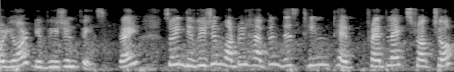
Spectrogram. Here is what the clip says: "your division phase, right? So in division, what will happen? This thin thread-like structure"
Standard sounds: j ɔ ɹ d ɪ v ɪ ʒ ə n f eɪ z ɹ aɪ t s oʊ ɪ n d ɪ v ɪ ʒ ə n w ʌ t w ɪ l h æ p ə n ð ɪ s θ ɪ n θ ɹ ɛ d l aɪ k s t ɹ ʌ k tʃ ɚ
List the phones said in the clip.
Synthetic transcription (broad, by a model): j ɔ ɹ d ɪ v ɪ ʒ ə n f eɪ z ɹ aɪ t s oʊ ɪ n d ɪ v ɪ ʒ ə n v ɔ t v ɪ l h æ p ə n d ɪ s t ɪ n t ɹ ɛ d l aɪ k s t ɹ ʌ k tʃ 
